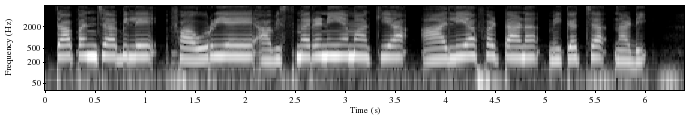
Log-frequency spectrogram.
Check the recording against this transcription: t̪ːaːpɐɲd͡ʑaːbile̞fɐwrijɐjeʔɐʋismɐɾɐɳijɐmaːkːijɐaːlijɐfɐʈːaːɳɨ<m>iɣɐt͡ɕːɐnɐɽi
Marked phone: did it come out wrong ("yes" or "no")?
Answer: no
